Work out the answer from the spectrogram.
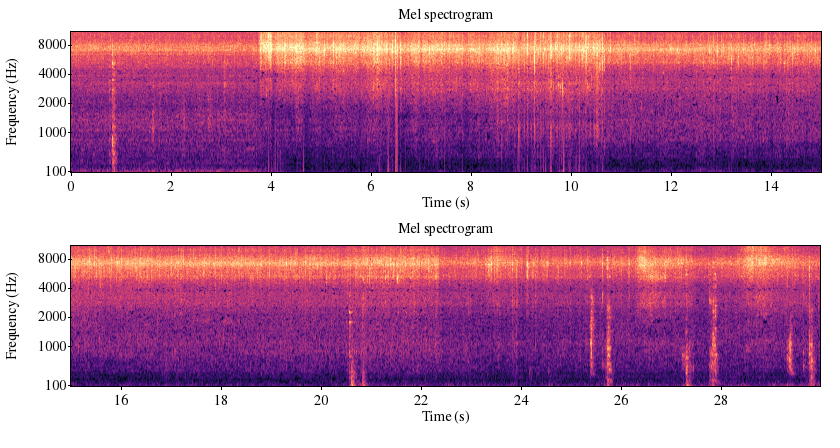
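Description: Olive oil sizzling in a nonstick frying pan, first around garlic cloves, then much louder from about four seconds in as mixed seafood (mussels, squid rings, shrimp) fries in it. From about twenty seconds on, a spatula knocks and scrapes against the pan as the seafood is stirred.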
